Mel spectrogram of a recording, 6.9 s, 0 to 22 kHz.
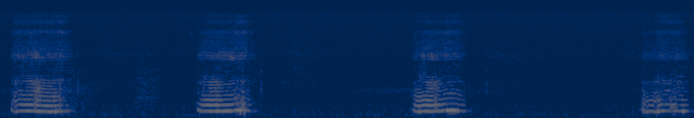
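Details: Snoring in a 1-year-old child asleep at night: regular tonal snores, four in seven seconds, roughly 29 breaths a minute, with quiet between them.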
